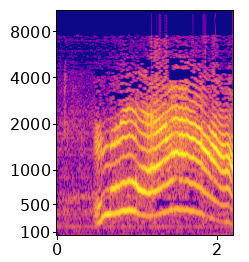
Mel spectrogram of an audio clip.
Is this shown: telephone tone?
no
